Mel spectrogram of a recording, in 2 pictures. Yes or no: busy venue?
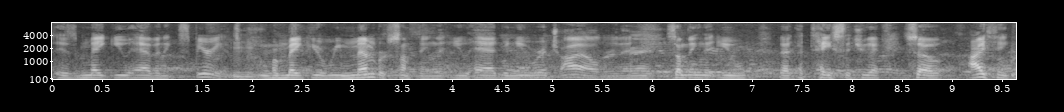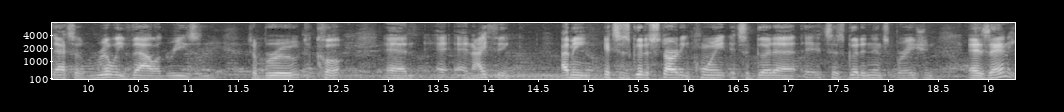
yes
